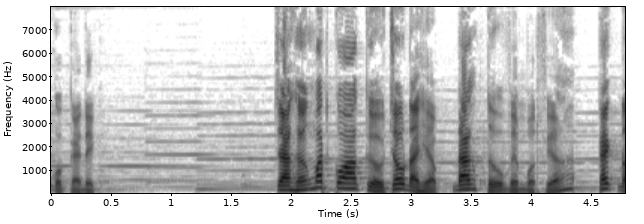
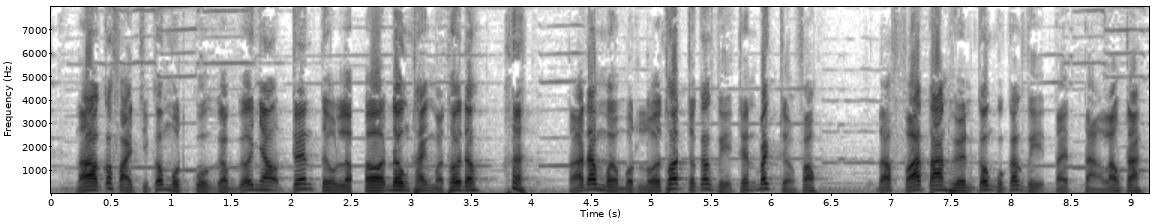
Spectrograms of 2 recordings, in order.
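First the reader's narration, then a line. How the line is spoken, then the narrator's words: Loud laughter. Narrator (Vietnamese): Độc Cô Thanh Tùng cười lớn nói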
